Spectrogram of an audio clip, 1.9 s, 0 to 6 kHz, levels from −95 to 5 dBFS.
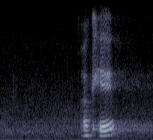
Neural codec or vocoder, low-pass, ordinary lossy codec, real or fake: none; 5.4 kHz; Opus, 16 kbps; real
